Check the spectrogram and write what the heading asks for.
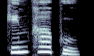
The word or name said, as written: ಕೈನೆಗಪು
